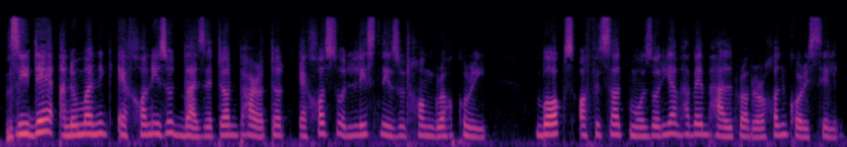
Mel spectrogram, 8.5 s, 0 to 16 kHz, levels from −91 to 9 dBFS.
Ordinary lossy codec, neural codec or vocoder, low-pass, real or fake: MP3, 64 kbps; codec, 16 kHz in and 24 kHz out, 0.6 kbps, FocalCodec, streaming, 2048 codes; 10.8 kHz; fake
